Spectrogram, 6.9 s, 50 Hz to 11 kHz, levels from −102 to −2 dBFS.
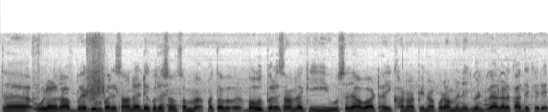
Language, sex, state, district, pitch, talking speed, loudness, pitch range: Maithili, male, Bihar, Araria, 125 Hz, 235 wpm, -13 LUFS, 125-130 Hz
